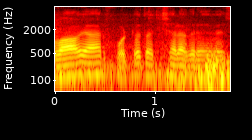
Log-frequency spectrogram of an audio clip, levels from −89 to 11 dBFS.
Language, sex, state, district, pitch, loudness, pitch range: Hindi, male, Chhattisgarh, Jashpur, 120 Hz, -19 LUFS, 115-130 Hz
